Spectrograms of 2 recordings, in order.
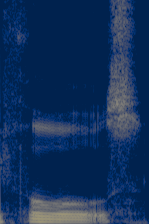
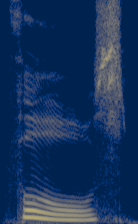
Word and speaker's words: fools: of Brazilians to pronounce because it has the final L sound which in linguistics if you are a linguistics nerd we call that the dark L so try to say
